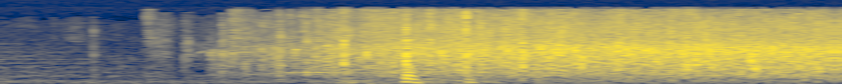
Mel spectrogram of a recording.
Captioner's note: applause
